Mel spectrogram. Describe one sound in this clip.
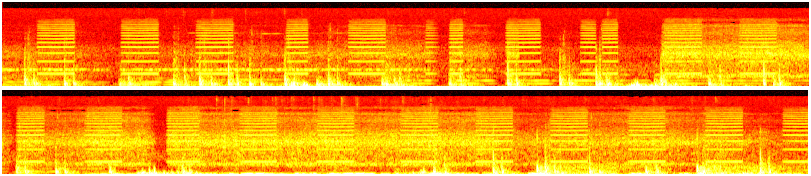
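An electronic device beeps in a fast, steady rhythm.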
